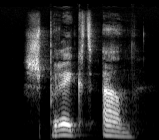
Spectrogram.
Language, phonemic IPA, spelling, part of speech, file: Dutch, /ˈsprekt ˈan/, spreekt aan, verb, Nl-spreekt aan.ogg
- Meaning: inflection of aanspreken: 1. second/third-person singular present indicative 2. plural imperative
